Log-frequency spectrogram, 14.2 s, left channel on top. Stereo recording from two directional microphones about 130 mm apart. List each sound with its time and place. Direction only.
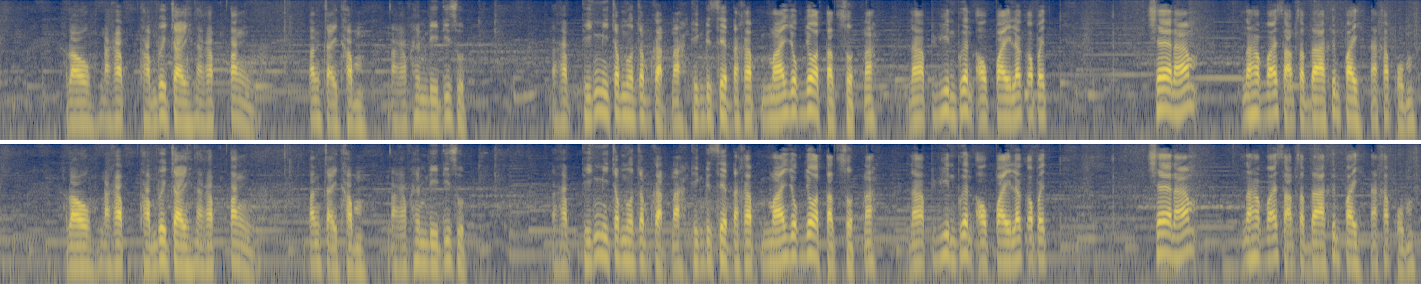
0.7 s a man's voice: 45° right (ahead or behind); by 14.1 s 25° right (ahead or behind)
